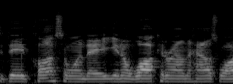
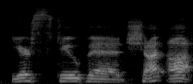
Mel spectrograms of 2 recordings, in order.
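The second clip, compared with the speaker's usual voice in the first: put-on drunk woman voice. Retelling what a drunk woman said in the car: imitating a drunk woman. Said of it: "and this is how she talks".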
